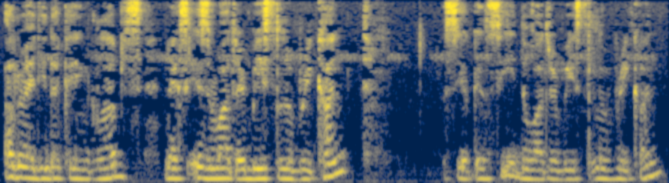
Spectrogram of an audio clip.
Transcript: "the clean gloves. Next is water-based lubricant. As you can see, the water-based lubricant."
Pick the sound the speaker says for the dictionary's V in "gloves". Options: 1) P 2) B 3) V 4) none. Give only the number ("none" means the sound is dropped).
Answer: 2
